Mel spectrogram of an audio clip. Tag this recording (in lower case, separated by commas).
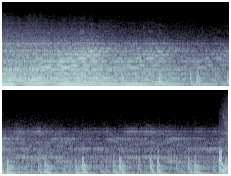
music, musical instrument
